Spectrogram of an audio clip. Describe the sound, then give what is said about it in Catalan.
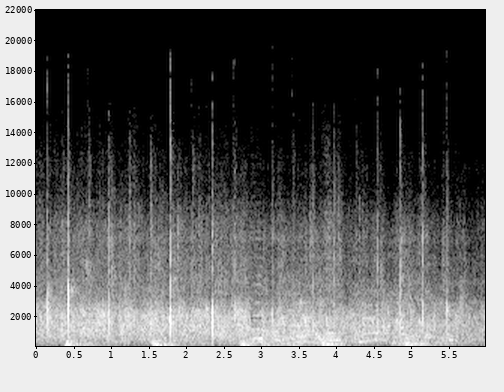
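An audience applauds the presentation of the 2023 Christian Ambassador of the Contrabando filà, with many sharp claps running together in a steady, lively patter for several seconds. Low crowd rumble and occasional thumps sit beneath the clapping. “Un fort aplaudiment.”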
